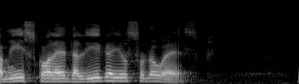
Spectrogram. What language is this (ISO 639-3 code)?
por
